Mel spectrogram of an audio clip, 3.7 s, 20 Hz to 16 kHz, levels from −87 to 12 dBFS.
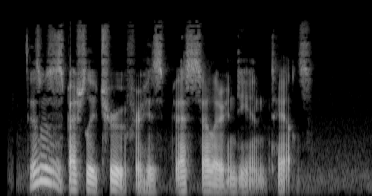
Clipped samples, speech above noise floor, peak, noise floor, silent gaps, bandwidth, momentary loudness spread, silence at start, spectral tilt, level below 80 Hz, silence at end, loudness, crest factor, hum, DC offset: under 0.1%; 34 dB; 0 dBFS; -54 dBFS; none; 11 kHz; 8 LU; 0.3 s; -5 dB/octave; -54 dBFS; 0.65 s; -20 LUFS; 20 dB; none; under 0.1%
